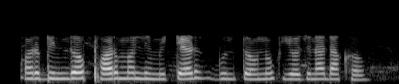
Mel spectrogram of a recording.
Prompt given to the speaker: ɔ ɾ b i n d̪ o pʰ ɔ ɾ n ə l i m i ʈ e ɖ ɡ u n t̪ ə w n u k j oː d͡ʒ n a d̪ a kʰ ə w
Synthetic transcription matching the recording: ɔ ɾ b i n d̪ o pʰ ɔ ɾ m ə l i m i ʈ e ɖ ɡ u n t̪ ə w n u k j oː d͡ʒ n a d̪ a kʰ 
